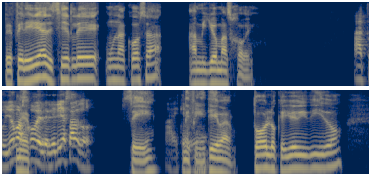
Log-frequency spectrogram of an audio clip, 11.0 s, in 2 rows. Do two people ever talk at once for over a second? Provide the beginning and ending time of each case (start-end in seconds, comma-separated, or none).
none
